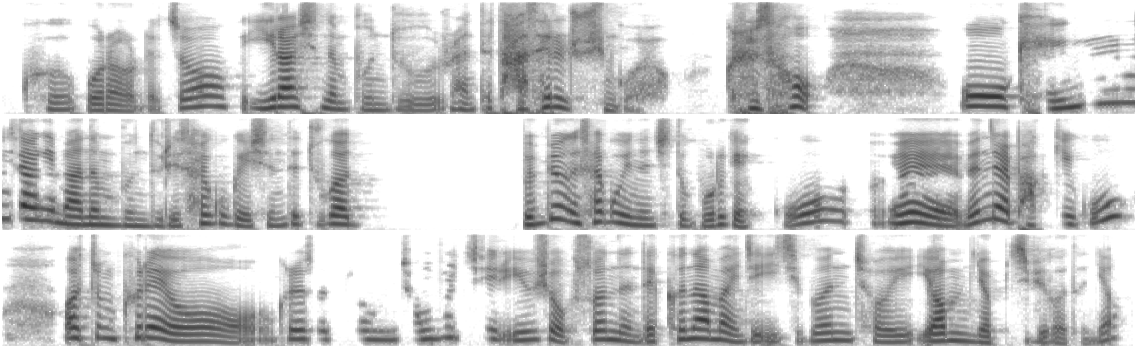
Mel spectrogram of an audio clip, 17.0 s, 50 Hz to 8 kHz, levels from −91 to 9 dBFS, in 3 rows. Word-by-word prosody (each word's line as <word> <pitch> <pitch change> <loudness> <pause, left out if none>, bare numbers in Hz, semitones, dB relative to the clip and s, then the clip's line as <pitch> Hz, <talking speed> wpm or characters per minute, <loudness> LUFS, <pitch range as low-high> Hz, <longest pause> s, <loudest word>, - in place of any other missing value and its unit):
그 175 -1 -8
뭐라 160 -2 -1
그러죠? 255 +3 -3
일하시는 220 -3 +3
분들한테 165 +1 -8
다 - - +4
세를 245 -1 +2
주신 - - -3
거예요. - - -14 0.3
그래서 - - +2 0.7
어 265 -1 +7
굉장히 330 - +2
많은 200 -3 +4
분들이 170 -1 -5
살고 225 +4 -2
계시는데 175 +4 -3
누가 215 -2 +2 0.8
몇 200 +1 +3
명이 300 -8 +3
살고 265 0 +1
있는지도 180 -4 -2
모르겠고 215 - -2 0.2
예 230 -8 +6
맨날 285 +8 +5
바뀌고 335 - -3 0.3
아 275 - +5
좀 270 -1 -5
그래요. 185 - +2
그래서 240 +1 -2 0.2
좀 225 -2 -7
정 235 +2 -5
붙일 265 -5 -7
이웃이 220 +3 -2
없었는데 200 -7 -1
그나마 240 +1 +3
이제 175 0 -4
이 - - -6
집은 200 +1 -3
저희 170 -3 -4
옆 190 -1 +3
옆집이거든요. 155 - -5
220 Hz, 345 characters per minute, -23 LUFS, 180-250 Hz, 0.8 s, 어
